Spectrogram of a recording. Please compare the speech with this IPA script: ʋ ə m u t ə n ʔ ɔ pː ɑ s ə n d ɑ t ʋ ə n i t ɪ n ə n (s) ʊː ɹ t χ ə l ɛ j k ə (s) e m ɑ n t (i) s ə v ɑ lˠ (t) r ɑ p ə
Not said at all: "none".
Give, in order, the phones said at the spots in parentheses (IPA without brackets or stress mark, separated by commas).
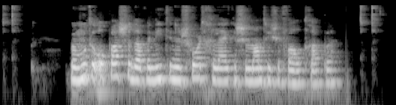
s, s, i, t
